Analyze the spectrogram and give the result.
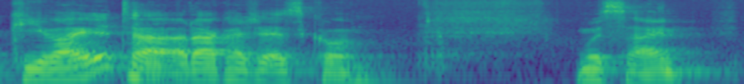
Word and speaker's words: rakas: Okay, wie spricht man es richtig aus? – Ja, das heißt, schönen Abend, lieber Esko. – Rakas Esko. – Hyvä ilta, Rakas Esko heißt.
